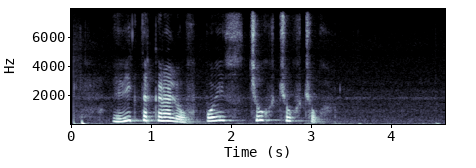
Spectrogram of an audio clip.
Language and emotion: Russian, positive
